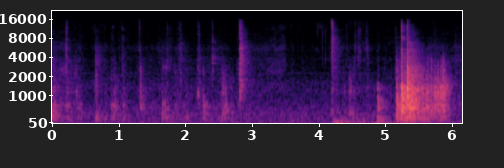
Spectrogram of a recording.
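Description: Small clicks and taps from a multi-tool set down on a wooden table and electrical tape being handled on a rope end, with a low thump about four seconds in and a short, louder rustle just after five seconds.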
